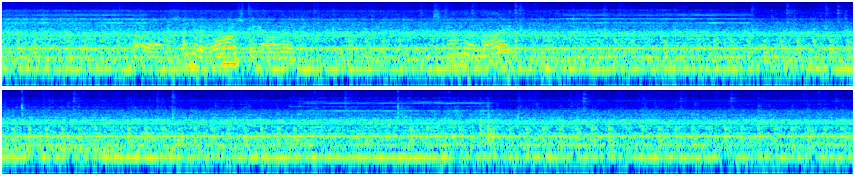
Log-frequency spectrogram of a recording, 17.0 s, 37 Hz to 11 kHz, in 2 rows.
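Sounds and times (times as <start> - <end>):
metal lathe humming and ticking: 0.0 - 17.0
phone ringing: 0.3 - 2.3, 4.8 - 7.7, 11.4 - 13.5.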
